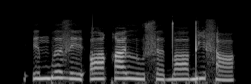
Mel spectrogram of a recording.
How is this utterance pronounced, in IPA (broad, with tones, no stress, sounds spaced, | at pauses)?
ʔ ɪ˧ m b əː˥ z ɪː˩ ʔ ɒː˧ q ɜ˧ lː u˩ s əː˩ d̪ ɒː˧ d̪ i˥ s ɑ˩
